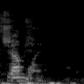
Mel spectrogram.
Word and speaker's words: Cholmondeley: I have a feeling oh they pronounce that Chumley until we get the British people make no sense keep your mind on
